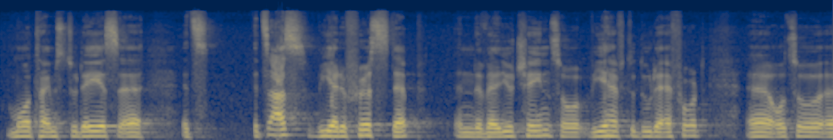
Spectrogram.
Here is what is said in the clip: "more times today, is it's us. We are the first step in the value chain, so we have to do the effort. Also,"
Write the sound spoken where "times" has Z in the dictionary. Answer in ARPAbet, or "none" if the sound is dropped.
S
